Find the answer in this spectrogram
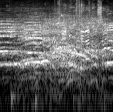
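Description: Basketball game sound in a sports hall: several voices of players and spectators calling out over one another during play.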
